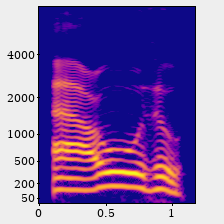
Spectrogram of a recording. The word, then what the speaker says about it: أعوذ: Let's check the syllables of the word. In the first syllable we have alif. This is alif with fatha. A. And in the second syllable we have two letters. The first letter is ayn with dhamma. U. A'u. A'u. We have long vowel wow.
